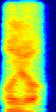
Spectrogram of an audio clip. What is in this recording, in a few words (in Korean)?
attacked, KOR; Voice lIne; Eternal Return; Katja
